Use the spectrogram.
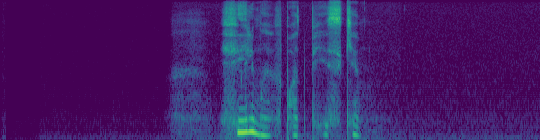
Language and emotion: Russian, sad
